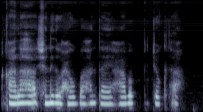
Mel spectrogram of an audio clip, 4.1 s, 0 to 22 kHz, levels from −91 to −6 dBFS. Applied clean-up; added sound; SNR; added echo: none; none; none; none.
